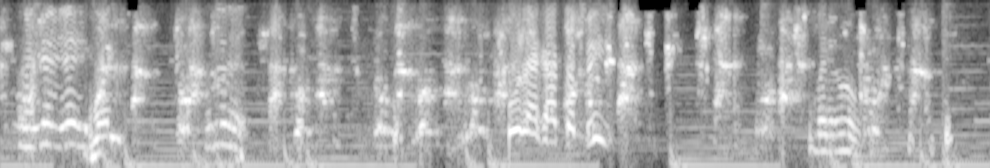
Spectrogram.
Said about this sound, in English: He got that pet chihuahua over there. Dude, that sounds like some pit chihuahua out there.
